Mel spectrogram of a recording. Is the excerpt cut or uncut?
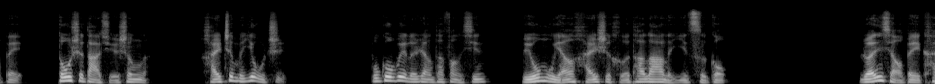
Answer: uncut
